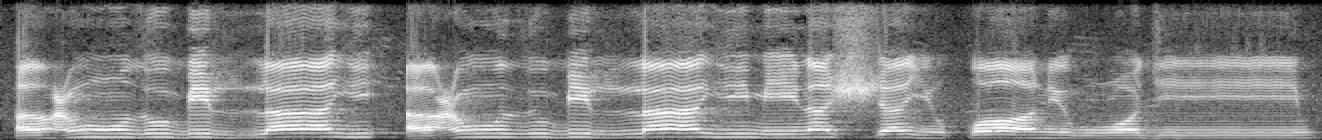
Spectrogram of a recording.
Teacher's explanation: karena dzal itu sifatnya istifal Tidak dimulai dengan moncong. Tipis dulu baru kemudian damahnya di memoncongkan.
